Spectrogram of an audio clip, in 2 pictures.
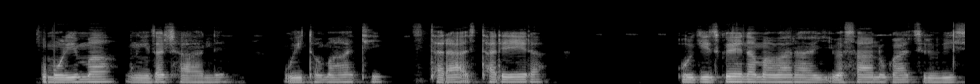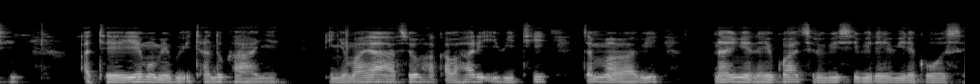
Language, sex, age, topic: Rundi, female, 18-24, agriculture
